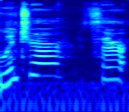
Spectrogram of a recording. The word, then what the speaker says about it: Winterthur: Uh, Winter Thur. It looks like winter, but when I listened to the phone message, they said it winter winter. Um, so that's how it's pronounced.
